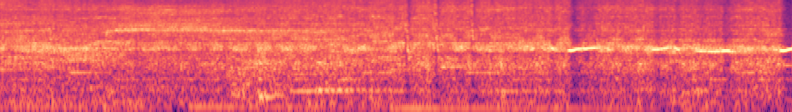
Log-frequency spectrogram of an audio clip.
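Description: Handheld electric hair dryer running steadily, blowing air over a wet puppy's coat, with a thin high whine that wavers slightly near the end.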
